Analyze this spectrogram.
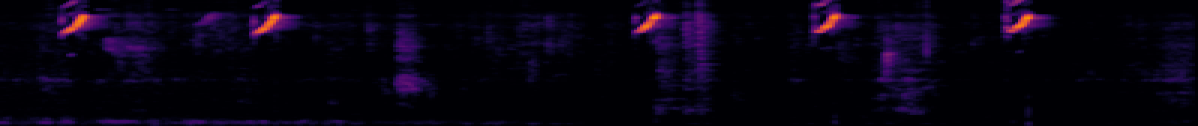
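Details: Brown-throated sunbird outside its cage giving five short, high, upward-sweeping whistled notes at uneven intervals, mixed with soft rustling and brief flutter-like sounds between calls.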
